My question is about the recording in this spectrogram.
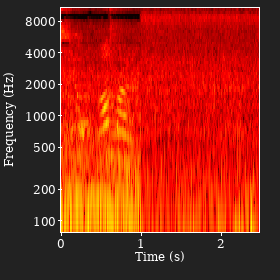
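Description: High children's voices chattering for about a second, then a sudden change to the steady rush of a fountain's water jet splashing.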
